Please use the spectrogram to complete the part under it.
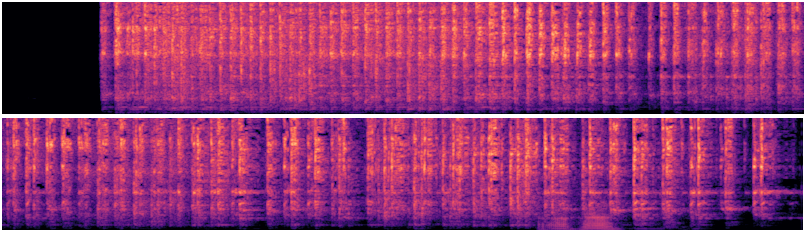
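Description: A spinning prize wheel in a game segment makes a loud, dense ratcheting clatter that gradually breaks into distinct, more widely spaced ticks as the wheel slows.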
